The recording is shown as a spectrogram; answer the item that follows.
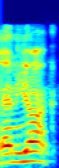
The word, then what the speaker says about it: Antioch: That's how you say it, Antioch.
